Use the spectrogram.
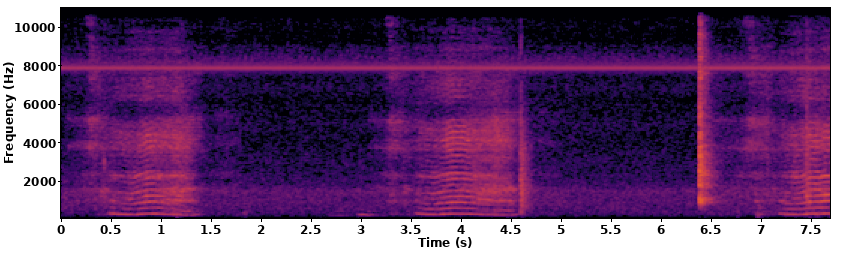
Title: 269 9801 snoring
